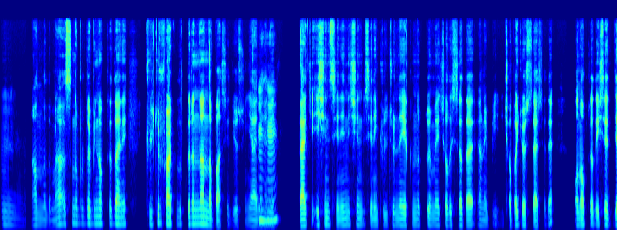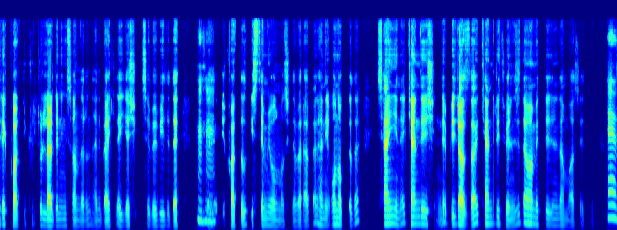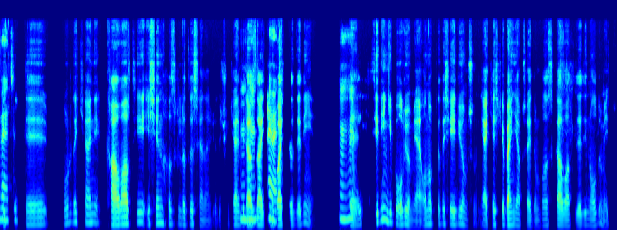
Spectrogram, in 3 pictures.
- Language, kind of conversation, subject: Turkish, podcast, Evde yemek paylaşımını ve sofraya dair ritüelleri nasıl tanımlarsın?
- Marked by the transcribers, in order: other background noise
